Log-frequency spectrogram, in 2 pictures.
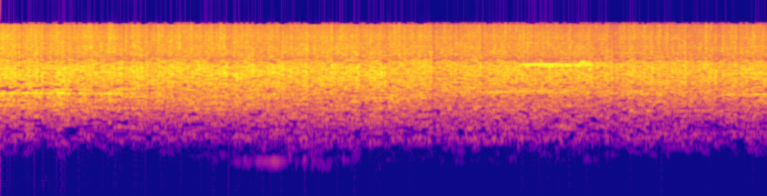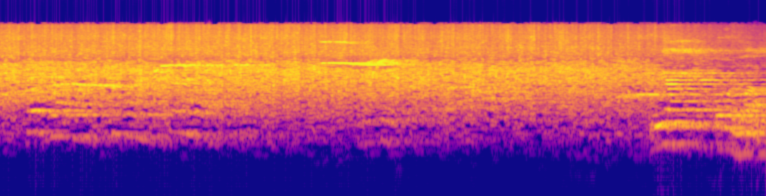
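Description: Large audience applauding steadily, with scattered voices in the crowd; the clapping thins near the end as a man starts speaking.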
